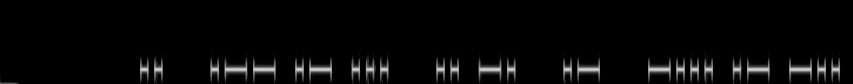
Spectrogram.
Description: Morse code, heard as a keyed tone, about 17 wpm, 700 Hz. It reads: I WAS IN A BAD
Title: Sentences from Top 1000 Words - Review Part 2 - 17wpm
